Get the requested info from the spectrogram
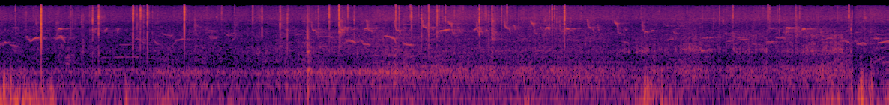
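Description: Small birds chirping on and off over a steady low rumble, with a few dull thumps, the loudest right at the start and another about three-quarters of the way through.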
